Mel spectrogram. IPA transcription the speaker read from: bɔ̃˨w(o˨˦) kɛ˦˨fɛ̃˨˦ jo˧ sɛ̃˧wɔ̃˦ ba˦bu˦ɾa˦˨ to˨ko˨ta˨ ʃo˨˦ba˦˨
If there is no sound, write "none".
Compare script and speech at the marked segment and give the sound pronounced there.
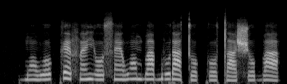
o˨˦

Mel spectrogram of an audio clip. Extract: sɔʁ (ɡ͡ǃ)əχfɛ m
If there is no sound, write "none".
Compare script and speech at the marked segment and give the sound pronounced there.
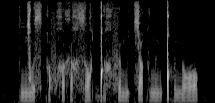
ɡ͡ǃ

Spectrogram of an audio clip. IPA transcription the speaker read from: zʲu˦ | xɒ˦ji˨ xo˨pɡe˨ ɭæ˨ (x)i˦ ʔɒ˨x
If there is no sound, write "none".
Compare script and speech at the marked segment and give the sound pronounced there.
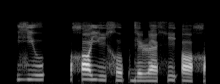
x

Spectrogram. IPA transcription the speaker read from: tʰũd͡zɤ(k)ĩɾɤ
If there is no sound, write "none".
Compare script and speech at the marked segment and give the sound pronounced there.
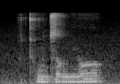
ŋ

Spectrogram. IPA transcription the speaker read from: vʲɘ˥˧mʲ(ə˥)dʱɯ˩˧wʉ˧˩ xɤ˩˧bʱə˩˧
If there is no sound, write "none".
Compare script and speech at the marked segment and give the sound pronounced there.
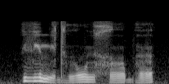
ə˩˧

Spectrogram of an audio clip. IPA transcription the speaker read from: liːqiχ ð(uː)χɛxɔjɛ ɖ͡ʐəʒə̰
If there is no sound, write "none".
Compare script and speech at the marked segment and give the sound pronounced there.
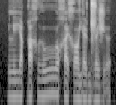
uː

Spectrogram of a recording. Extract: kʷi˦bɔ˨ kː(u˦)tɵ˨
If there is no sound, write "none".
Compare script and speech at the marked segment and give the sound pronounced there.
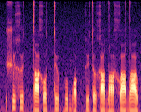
y˦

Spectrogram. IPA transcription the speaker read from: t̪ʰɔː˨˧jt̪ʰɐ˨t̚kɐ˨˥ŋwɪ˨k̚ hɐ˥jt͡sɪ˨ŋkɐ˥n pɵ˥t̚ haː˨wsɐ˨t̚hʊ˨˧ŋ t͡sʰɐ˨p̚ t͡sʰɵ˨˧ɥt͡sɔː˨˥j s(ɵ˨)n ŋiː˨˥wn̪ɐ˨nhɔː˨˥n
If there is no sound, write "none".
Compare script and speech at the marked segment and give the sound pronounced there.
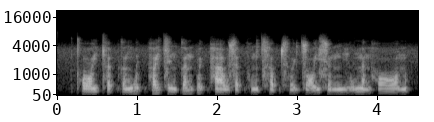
ɵ˨˧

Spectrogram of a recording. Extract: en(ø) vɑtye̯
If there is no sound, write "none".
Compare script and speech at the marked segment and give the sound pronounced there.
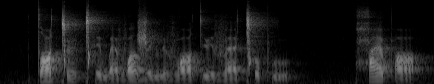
ø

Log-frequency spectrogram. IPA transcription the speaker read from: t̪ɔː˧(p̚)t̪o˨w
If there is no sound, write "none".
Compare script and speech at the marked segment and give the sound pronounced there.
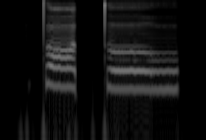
t̚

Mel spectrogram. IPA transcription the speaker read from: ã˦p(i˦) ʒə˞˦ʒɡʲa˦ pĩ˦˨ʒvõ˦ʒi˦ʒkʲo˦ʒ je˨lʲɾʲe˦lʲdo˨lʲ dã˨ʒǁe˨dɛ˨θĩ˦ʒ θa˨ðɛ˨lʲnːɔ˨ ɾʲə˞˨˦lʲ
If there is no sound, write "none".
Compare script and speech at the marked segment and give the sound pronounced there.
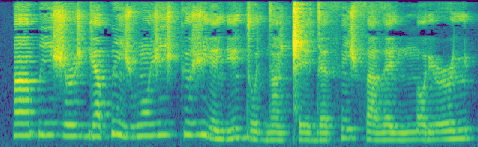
i˦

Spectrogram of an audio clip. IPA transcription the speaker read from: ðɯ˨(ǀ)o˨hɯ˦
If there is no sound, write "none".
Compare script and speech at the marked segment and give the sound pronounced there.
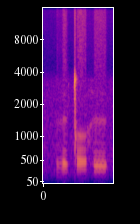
ǀ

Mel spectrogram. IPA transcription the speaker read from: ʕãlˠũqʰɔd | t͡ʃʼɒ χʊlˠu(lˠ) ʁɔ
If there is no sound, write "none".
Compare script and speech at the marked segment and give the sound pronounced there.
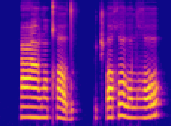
lˠ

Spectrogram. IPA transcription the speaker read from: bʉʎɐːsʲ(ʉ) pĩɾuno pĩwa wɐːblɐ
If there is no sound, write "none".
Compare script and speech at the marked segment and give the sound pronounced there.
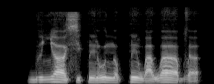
ʉ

